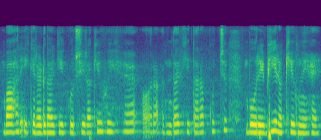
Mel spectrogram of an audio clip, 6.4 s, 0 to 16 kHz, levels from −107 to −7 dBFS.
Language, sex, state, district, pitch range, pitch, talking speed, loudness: Hindi, female, Jharkhand, Jamtara, 205-230 Hz, 215 Hz, 175 wpm, -17 LUFS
